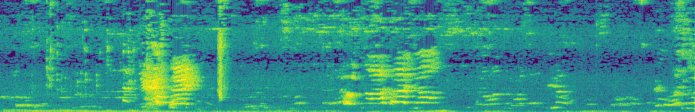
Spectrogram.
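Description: Young children shout and chatter nearby.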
